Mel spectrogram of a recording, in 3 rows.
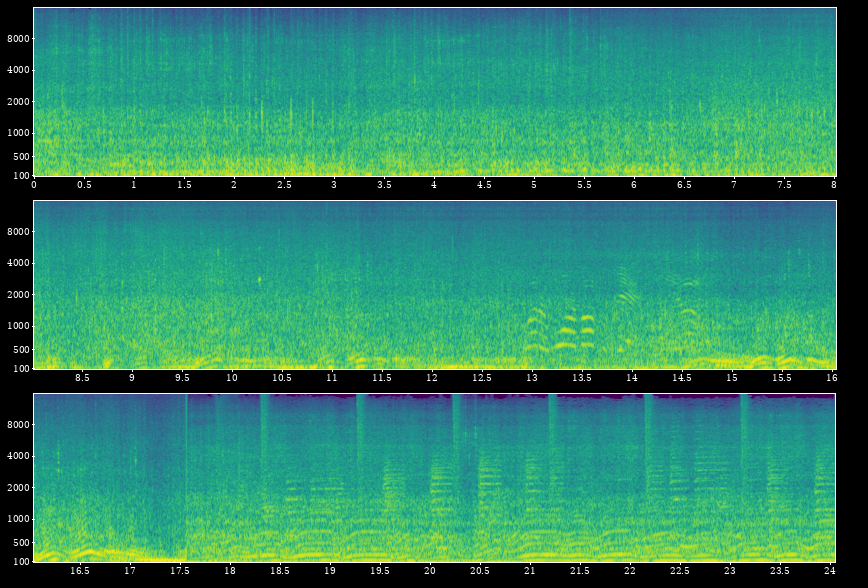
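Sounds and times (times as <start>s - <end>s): boat engine running: 0.0s - 24.0s
water rushing: 0.0s - 24.0s.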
